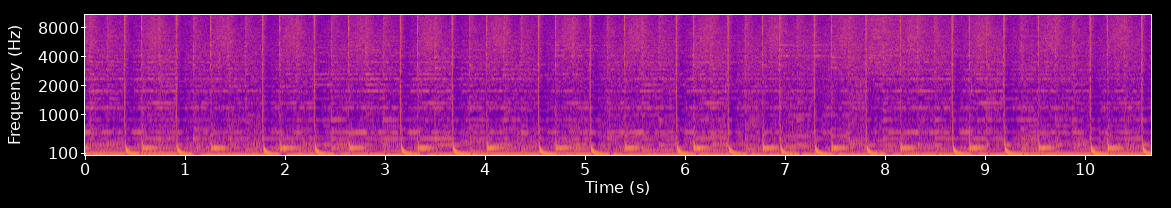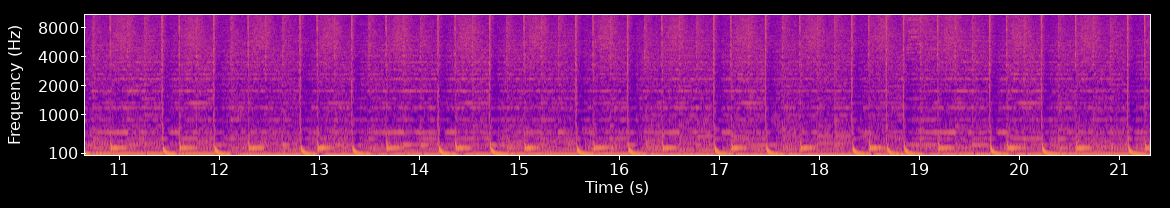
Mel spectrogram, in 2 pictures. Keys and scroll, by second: 18.3 ctrl+-.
